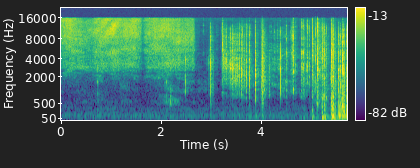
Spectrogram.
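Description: Long-nailed fingers press and rub the pages of an open paper photo book spread to a full-page photo. A steady, bright, hissing rub runs for almost three seconds, then gives way to a brief near silence and about a dozen sharp, irregular paper crackles and clicks that grow louder and denser toward the end.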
